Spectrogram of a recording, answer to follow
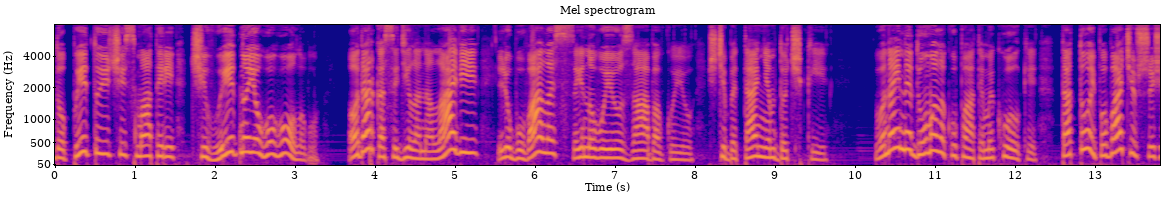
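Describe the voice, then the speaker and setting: A woman narrating a novel as an audiobook reader, lively and expressive. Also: medium pitch, no room sound.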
